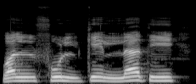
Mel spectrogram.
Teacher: کاف کو باریک کرنا ہے، لام کے ساتھ پلس کریں گے، لام کو دبانا ہے تشدید کی وجہ سے۔ تا یا زیر تی، تا کو باریک کرنا ہے، یا ساکن سے پہلے زیر ہے، حروف مدہ یا ہے، ایک الف کے لمٹ میں کھینچنا ہے۔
